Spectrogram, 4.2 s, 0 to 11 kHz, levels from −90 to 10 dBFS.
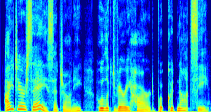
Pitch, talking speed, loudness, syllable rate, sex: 195 Hz, 170 wpm, -19 LUFS, 4.6 syllables/s, female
